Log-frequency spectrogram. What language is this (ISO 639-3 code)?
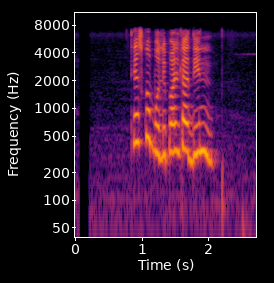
nep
